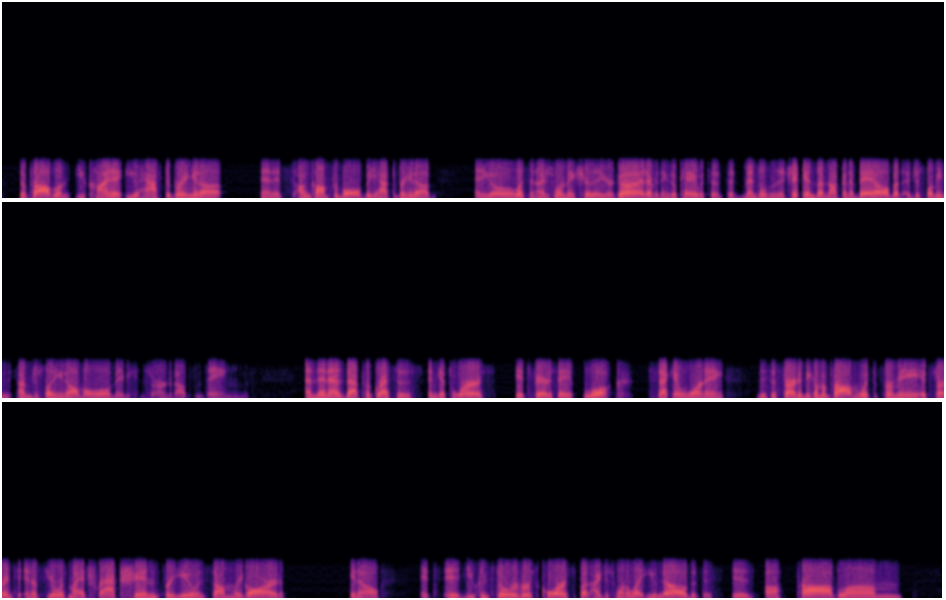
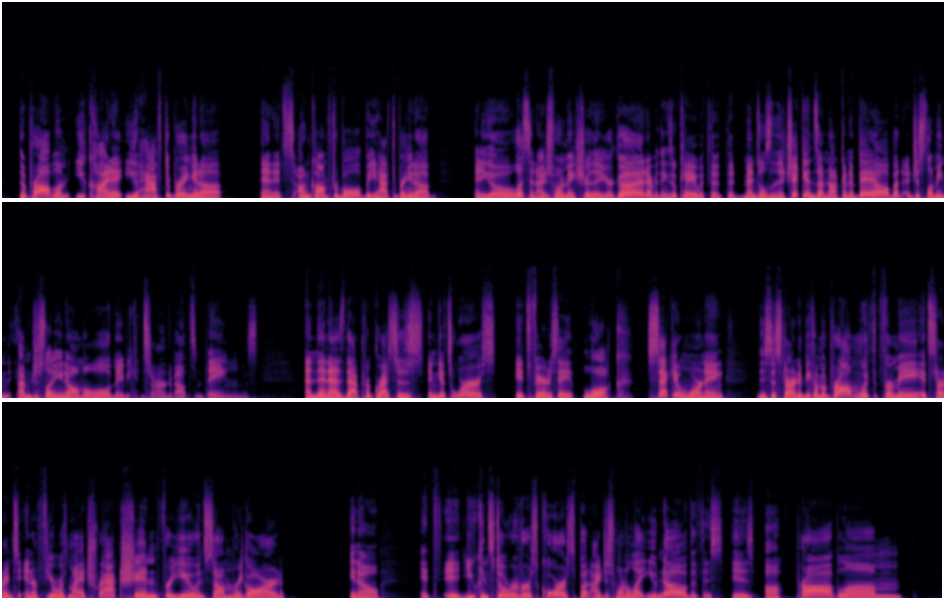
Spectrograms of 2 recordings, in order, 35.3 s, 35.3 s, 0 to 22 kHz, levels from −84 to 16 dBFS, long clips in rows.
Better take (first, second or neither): second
